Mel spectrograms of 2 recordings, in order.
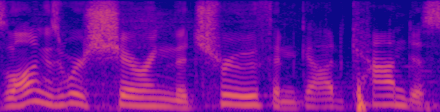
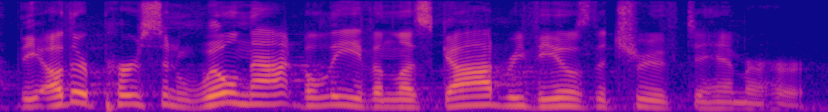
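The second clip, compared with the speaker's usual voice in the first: usual speaking voice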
